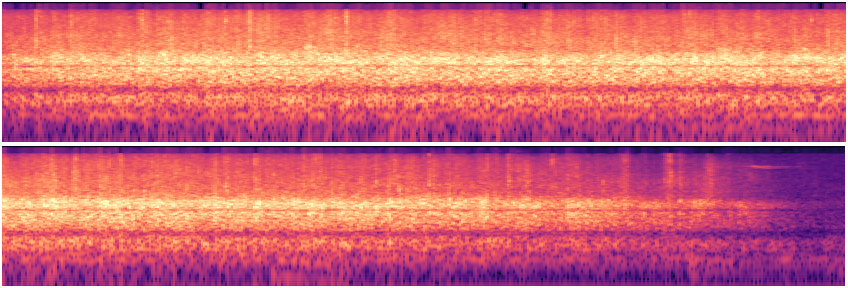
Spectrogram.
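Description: An audience at a school senior prizegiving applauds a scholarship recipient, a thick, even roar of clapping hands that holds steady for several seconds and then dies away near the end.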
